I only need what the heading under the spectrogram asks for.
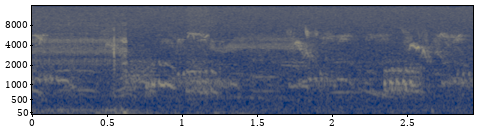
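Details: Common cranes in flight above the Eifel, Germany, recorded 6 March 2018: a few trumpeting, rolling calls from several birds, with a short knock and low rumble early in the recording.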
